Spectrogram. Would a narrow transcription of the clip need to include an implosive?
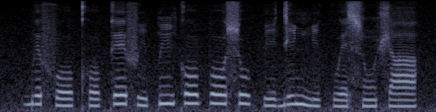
no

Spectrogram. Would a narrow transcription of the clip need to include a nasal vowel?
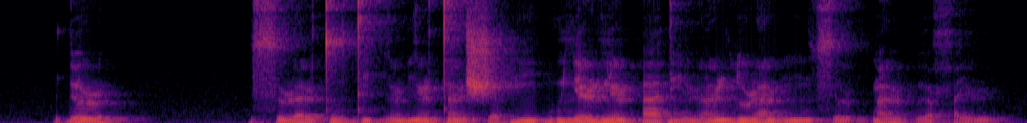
yes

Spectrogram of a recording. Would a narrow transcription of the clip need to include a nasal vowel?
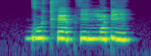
yes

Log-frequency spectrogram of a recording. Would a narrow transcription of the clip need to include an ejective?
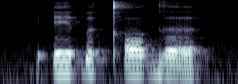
yes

